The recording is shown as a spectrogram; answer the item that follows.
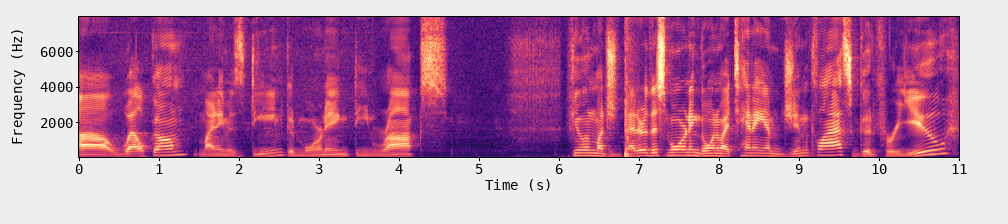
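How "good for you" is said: tone that sounds sarcastic. Reacting to a message read out on air, sounding unintentionally sarcastic. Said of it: "I feel like it came off sarcastic".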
